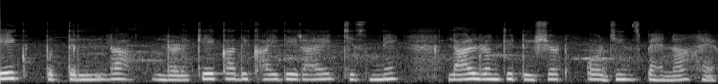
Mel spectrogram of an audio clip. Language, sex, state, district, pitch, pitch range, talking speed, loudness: Hindi, female, Chhattisgarh, Korba, 230 Hz, 220-245 Hz, 150 wpm, -17 LUFS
